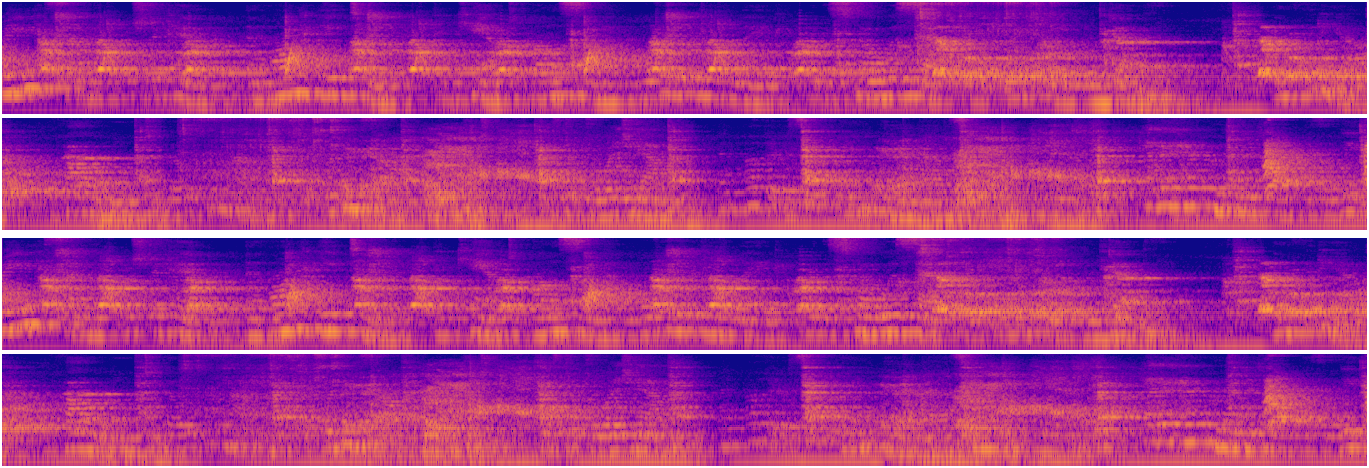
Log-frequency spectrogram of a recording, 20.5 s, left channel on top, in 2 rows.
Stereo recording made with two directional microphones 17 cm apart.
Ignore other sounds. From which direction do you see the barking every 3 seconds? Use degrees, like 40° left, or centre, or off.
30° left, 30° left, 30° left, 10° left, 20° right, 30° left, 30° left.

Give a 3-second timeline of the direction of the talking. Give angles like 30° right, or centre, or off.
30° right, 30° right, 30° right, 30° right, 10° right, 20° left, 10° right.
